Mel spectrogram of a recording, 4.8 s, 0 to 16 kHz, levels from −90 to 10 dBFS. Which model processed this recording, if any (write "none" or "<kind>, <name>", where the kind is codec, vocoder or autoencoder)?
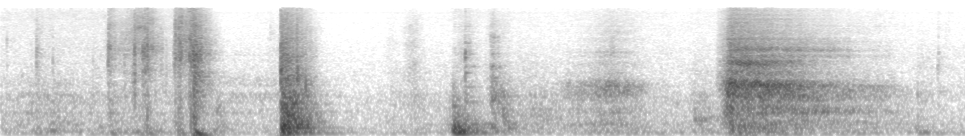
none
